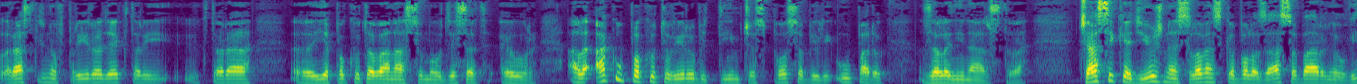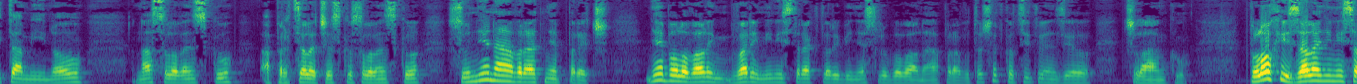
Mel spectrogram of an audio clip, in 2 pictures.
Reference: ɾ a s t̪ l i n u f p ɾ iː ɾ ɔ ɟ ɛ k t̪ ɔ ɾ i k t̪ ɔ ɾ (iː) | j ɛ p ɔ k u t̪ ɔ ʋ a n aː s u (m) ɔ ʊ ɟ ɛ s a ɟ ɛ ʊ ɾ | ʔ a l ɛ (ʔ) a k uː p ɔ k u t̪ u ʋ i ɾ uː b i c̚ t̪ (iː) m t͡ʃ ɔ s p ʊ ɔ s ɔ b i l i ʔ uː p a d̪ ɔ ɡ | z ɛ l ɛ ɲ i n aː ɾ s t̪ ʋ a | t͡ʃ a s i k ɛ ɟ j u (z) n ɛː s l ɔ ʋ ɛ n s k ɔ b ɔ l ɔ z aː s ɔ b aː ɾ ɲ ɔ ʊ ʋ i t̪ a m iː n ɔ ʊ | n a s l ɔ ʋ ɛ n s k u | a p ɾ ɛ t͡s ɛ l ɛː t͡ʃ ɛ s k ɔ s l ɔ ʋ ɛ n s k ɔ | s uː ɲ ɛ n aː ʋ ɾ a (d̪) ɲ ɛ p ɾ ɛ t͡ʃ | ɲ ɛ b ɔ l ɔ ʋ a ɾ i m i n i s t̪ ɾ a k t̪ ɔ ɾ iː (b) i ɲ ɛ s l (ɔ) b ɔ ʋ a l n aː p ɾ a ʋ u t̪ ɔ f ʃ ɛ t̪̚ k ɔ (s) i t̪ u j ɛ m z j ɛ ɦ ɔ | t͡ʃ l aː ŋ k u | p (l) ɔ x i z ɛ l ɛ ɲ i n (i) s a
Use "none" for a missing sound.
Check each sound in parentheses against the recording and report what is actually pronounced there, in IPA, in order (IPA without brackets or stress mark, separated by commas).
aː, m, ʔ, iː, ʒ, t̪, b, u, t͡s, l, i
